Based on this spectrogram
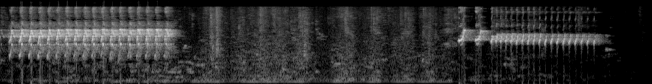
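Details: Kombo song of a kecial, or white-eye: a loud, rich, buzzy trill, then a noisy gap, then another high, rattling trill before silence.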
